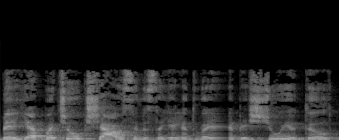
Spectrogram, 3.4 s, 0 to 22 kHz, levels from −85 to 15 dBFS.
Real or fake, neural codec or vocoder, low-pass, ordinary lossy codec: real; none; 14.4 kHz; MP3, 48 kbps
